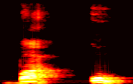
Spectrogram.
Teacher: na palavra baú ba u estamos diante de um iato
